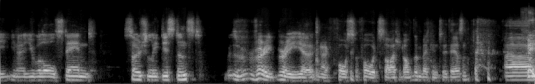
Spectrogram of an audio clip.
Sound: laughter

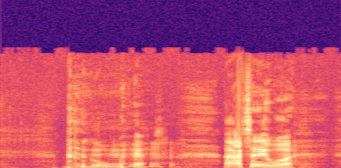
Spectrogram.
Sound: chuckling

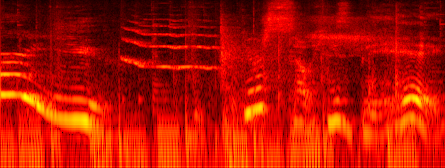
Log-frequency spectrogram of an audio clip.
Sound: parrot chirps

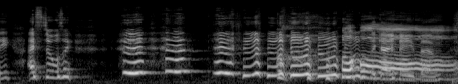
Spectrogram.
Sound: sobbing

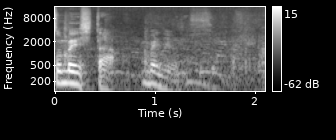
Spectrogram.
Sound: speaks in foreign language

